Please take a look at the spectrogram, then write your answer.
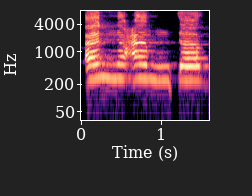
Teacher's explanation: Siratal ladzina an'amta 'alaihim. Pastikan an'amta tu dengung ke tidak? Tak dengung. Jadi kalau tak dengung kita kena baca dengan izhar.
